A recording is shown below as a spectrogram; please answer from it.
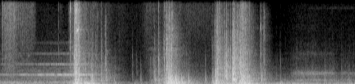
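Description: Three heavy thuds: a sharp one about a second in, then two longer, louder ones at about two and three seconds.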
